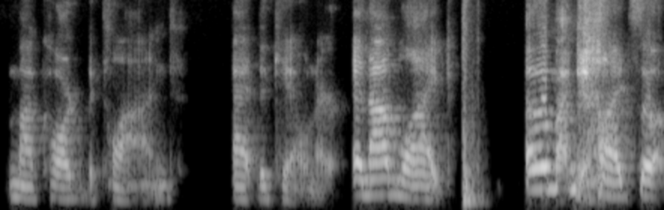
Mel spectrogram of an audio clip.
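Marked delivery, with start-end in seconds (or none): 3.5-4.2 laughing. Retold or imitated. Card declined, embarrassed laugh.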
